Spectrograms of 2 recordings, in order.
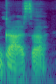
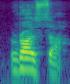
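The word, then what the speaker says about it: غزة: I struggle with I was saying Gaza, the way that the Western people try to like Arabize the word, even though they don't know Arabic, and they say Raza, and the way that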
